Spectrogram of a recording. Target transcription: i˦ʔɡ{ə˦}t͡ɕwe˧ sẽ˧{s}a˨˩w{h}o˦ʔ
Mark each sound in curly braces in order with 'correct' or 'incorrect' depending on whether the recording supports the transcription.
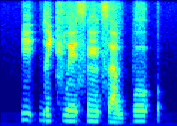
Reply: incorrect, correct, incorrect

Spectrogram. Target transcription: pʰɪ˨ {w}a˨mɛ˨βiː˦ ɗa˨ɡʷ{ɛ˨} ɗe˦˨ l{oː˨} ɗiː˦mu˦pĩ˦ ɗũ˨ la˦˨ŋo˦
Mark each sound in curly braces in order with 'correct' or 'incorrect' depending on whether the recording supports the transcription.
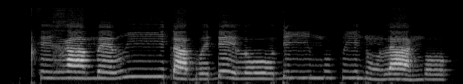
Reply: incorrect, incorrect, correct

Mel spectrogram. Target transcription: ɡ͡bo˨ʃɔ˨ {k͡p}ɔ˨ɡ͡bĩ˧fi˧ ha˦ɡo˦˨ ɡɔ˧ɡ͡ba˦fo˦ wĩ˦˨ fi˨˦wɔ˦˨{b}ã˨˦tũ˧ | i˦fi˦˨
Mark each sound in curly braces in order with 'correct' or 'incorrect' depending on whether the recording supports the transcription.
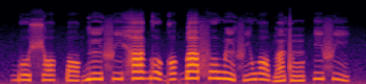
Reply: correct, correct

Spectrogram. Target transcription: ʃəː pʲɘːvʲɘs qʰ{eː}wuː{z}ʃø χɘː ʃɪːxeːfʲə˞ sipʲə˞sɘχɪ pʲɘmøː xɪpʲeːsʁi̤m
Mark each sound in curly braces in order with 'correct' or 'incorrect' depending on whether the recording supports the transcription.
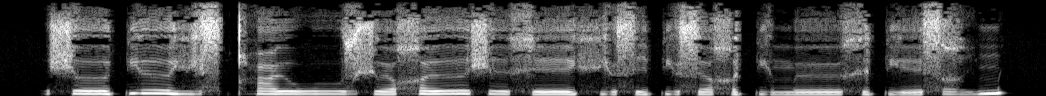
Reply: incorrect, correct

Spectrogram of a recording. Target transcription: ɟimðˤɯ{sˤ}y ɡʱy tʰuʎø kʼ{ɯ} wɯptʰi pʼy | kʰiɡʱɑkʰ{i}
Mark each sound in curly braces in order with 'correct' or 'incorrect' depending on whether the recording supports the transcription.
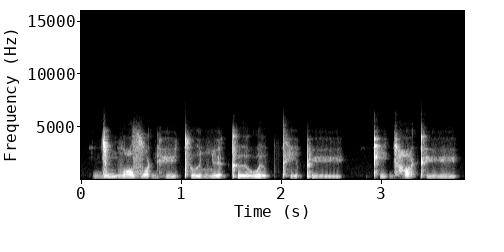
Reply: incorrect, correct, incorrect

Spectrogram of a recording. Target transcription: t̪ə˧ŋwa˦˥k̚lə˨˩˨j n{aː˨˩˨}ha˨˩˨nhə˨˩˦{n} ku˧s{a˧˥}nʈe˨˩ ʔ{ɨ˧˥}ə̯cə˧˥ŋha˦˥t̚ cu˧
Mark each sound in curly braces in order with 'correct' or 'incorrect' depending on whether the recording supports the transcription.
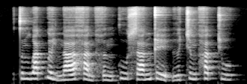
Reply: incorrect, incorrect, correct, correct

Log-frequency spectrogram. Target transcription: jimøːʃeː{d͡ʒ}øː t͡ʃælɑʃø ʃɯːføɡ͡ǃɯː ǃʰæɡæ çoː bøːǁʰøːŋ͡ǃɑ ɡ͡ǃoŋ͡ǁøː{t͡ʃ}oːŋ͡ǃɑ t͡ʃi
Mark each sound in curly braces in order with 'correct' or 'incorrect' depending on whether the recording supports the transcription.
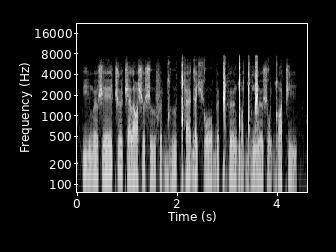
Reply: incorrect, incorrect

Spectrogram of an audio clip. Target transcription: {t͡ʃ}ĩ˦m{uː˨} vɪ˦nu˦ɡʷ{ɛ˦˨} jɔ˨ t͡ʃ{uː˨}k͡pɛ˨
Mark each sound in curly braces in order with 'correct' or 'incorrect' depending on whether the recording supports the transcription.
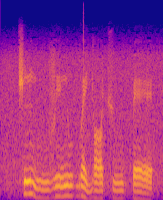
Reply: correct, correct, correct, correct

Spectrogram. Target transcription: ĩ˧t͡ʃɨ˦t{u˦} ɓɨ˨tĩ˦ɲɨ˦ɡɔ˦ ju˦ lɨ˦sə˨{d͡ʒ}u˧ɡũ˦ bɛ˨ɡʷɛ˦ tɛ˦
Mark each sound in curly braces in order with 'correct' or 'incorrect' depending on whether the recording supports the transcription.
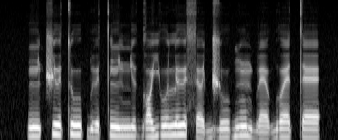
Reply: correct, correct

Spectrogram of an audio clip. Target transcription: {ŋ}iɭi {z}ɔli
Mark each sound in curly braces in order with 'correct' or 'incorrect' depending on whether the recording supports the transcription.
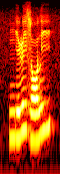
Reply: correct, correct

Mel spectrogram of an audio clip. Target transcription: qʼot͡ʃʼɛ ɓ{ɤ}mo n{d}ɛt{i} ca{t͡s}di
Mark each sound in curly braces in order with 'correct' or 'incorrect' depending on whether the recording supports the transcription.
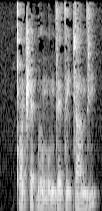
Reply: correct, correct, incorrect, incorrect

